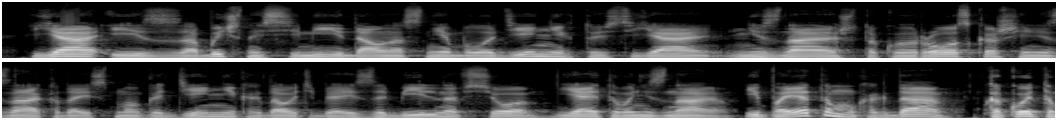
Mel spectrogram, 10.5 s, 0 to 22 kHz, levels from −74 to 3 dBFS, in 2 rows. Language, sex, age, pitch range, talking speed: Russian, male, 20-39, 105-125 Hz, 220 wpm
